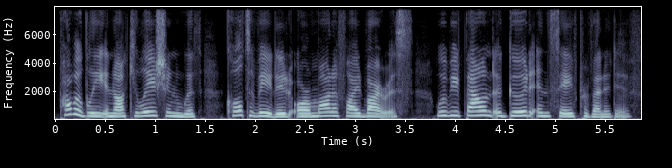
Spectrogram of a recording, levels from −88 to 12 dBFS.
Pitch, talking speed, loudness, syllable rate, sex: 245 Hz, 155 wpm, -16 LUFS, 6.0 syllables/s, female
